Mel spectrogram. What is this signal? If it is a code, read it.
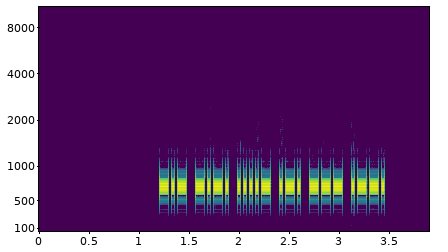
Morse code, heard as a keyed tone, about 40 wpm, 700 Hz. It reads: KC4ROP
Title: USA Call Signs - 2x Character Spacing - 40wpm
